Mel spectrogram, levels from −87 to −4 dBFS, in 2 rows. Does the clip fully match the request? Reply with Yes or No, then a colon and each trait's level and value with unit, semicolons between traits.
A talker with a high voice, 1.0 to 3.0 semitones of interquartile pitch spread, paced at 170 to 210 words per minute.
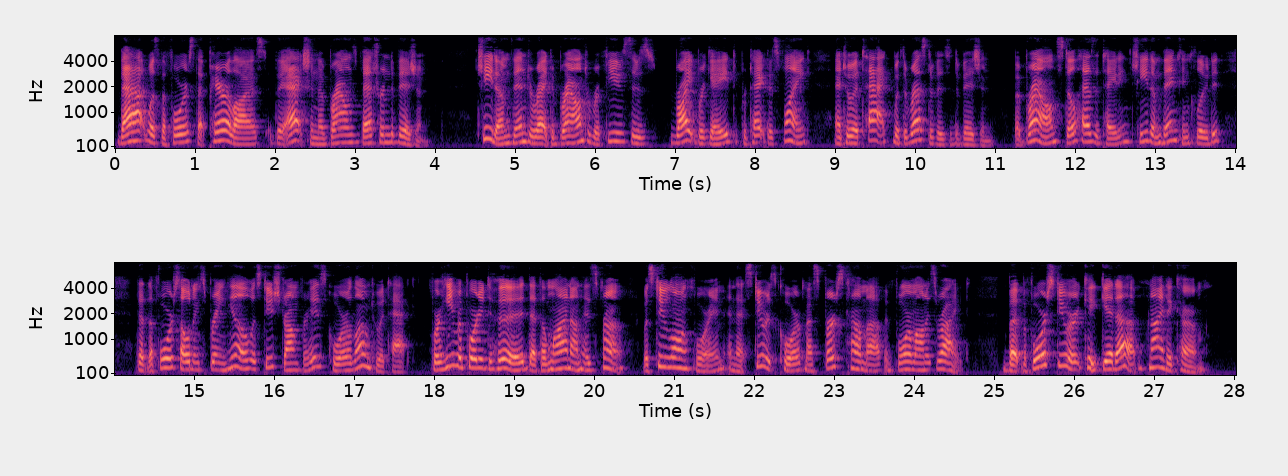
No: high, 200 Hz; wide, 5.4 semitones; average, 200 wpm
